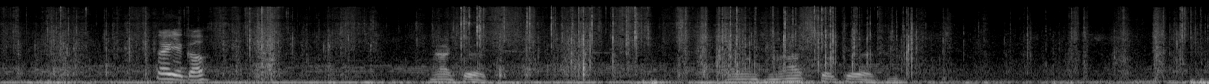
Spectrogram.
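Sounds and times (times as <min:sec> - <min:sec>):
palm leaflets rustling and crackling: 0:00.0 - 0:12.0.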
